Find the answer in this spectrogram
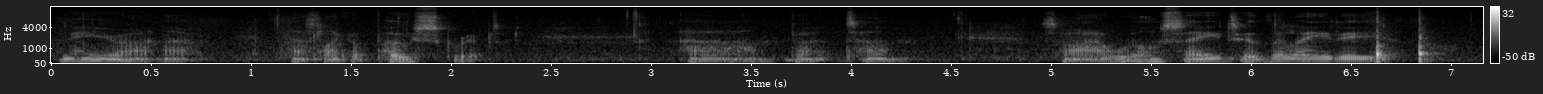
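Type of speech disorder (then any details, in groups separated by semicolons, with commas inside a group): Severe bulbar dysarthria; progressive bulbar palsy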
